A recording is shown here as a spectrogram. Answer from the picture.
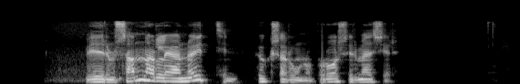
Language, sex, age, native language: Icelandic, male, 30-39, Icelandic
